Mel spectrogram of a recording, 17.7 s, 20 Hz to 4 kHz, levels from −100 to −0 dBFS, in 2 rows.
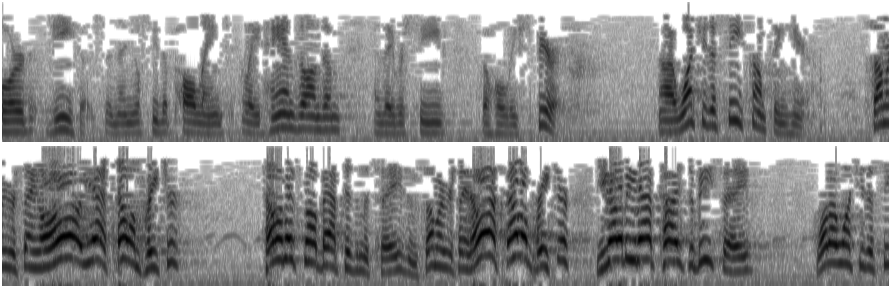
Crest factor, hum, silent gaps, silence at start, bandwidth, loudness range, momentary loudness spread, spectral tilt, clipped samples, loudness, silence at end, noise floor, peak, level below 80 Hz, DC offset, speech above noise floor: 12 dB; none; none; 0 s; 4 kHz; 12 LU; 19 LU; -9.5 dB/octave; 0.5%; -11 LUFS; 0 s; -42 dBFS; 0 dBFS; -44 dBFS; under 0.1%; 30 dB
